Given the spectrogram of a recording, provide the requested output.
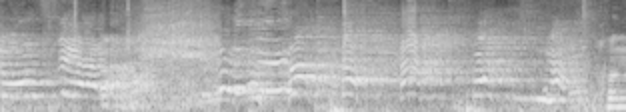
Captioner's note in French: rires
